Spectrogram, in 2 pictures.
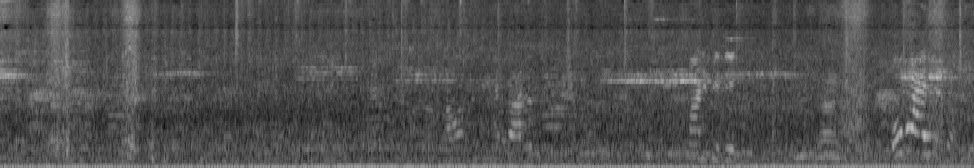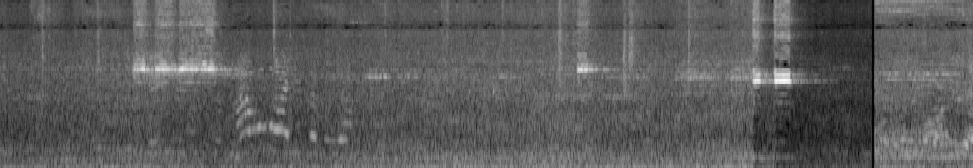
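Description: Busy city street traffic: a bus engine rumbles close by for about the first nine seconds, with vehicle horns honking several times and voices of passers-by.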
